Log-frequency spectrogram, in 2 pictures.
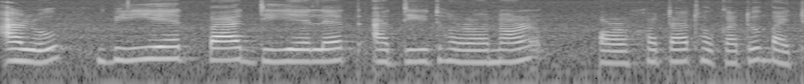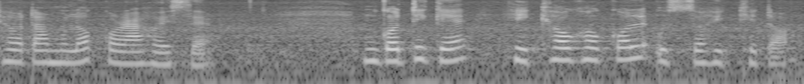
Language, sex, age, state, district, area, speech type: Assamese, female, 18-30, Assam, Sonitpur, rural, spontaneous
